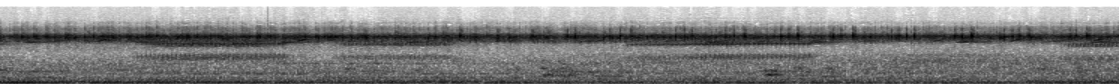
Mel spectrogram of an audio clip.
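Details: Tree frogs calling at night, North Carolina backwoods: bright continuous chorus with lower trills of one to two seconds entering repeatedly, plus a few brief faint chirps in the middle range.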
